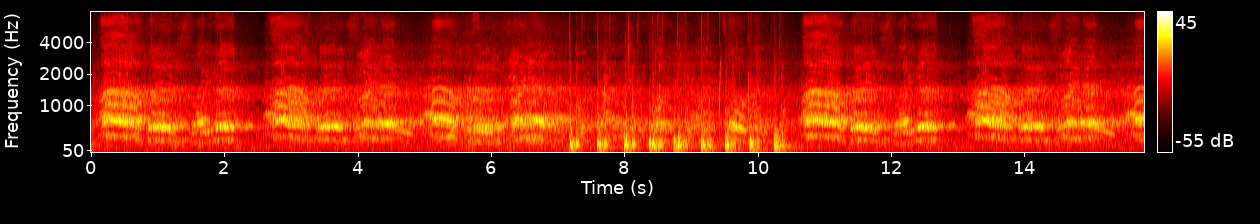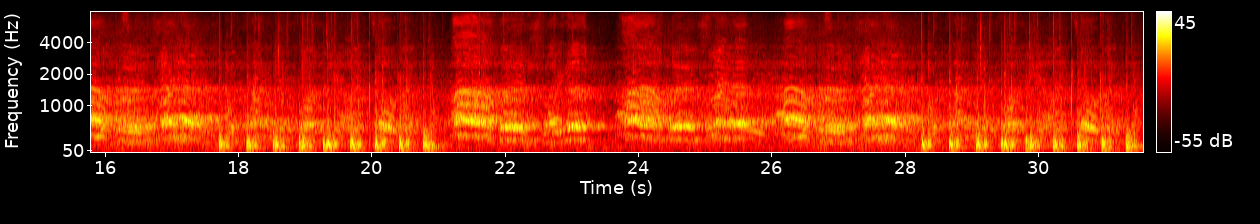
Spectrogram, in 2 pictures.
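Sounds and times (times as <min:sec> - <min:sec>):
fans chanting: 0:00.0 - 0:31.5.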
